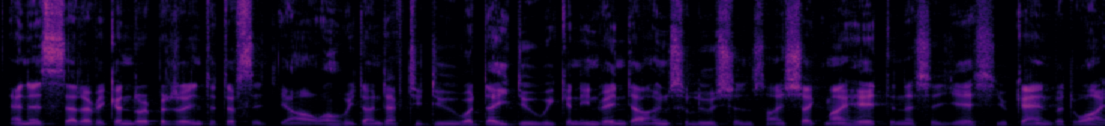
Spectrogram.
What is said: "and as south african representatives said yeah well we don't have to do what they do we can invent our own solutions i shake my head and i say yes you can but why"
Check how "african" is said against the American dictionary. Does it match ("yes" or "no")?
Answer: no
